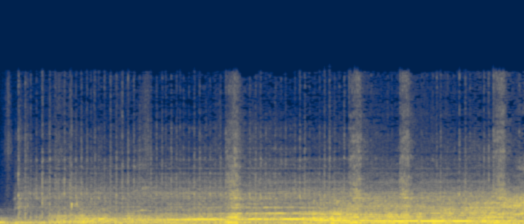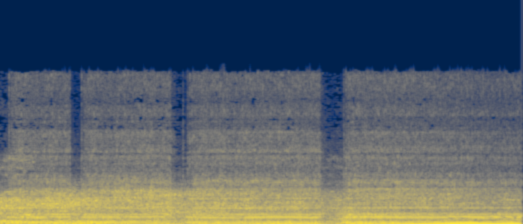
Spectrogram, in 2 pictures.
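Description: Horror-trailer soundtrack: a harsh mechanical buzz over dense noise, with a tone falling in pitch through the first few seconds. From about halfway a steady, pulsing low drone takes over, cut by several sharp hits.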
